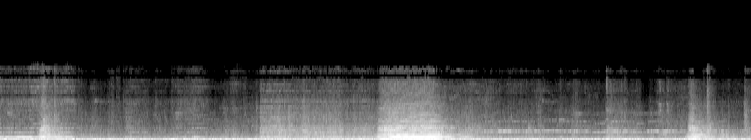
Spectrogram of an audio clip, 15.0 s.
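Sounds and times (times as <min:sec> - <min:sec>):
freight train rumbling past: 0:00.0 - 0:15.0
locomotive horn blast: 0:00.2 - 0:01.6, 0:05.2 - 0:09.7, 0:13.6 - 0:14.6.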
